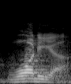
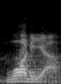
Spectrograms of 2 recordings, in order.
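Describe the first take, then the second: The two takes are said the same way.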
